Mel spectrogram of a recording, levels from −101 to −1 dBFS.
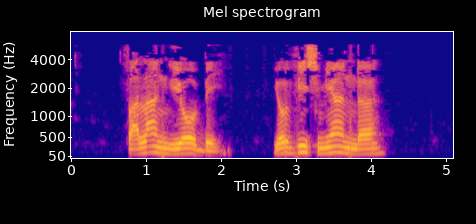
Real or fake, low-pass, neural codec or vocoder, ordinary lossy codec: real; 7.2 kHz; none; MP3, 24 kbps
